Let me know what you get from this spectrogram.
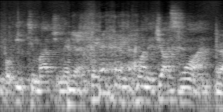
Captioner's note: laughs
